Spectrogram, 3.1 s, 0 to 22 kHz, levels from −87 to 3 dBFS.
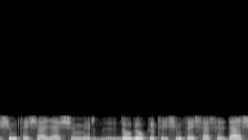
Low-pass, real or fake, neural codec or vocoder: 3.6 kHz; real; none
